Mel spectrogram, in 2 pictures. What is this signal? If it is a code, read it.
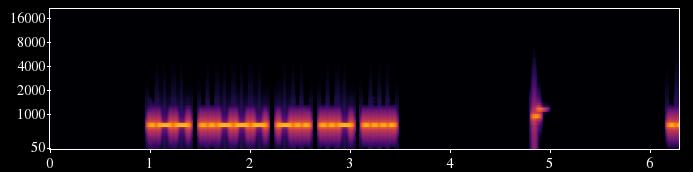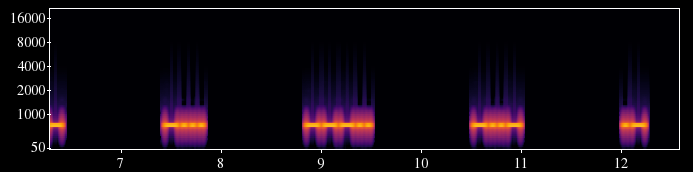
Morse code, heard as a keyed tone, about 28 wpm, spaced as for 12 wpm, 700 Hz. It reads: W2DUH AB8XA
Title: USA Call Signs - 5 Characters - 8x Character Spacing - 28wpm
